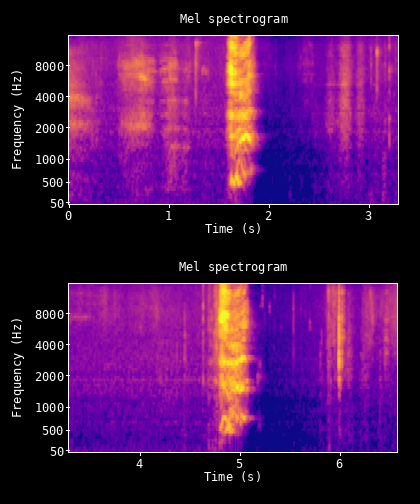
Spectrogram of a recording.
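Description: Two sharp, loud hiccups about three seconds apart, with soft background talk between them: involuntary diaphragm spasms.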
